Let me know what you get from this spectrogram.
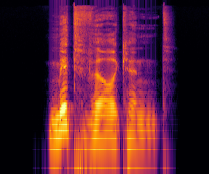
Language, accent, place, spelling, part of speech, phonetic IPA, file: German, Germany, Berlin, mitwirkend, verb, [ˈmɪtˌvɪʁkn̩t], De-mitwirkend.ogg
- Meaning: present participle of mitwirken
